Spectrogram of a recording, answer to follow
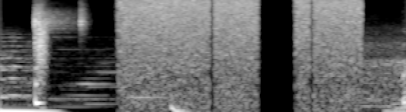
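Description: The tail of an intro music track, then a burst of TV-style static hiss, cut by a split-second total dropout in the middle, as a glitch transition effect.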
